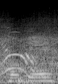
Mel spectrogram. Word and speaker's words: poke: We went to the beach to eat poke. Hey, he said poke, not poke. Yeah. You got it.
